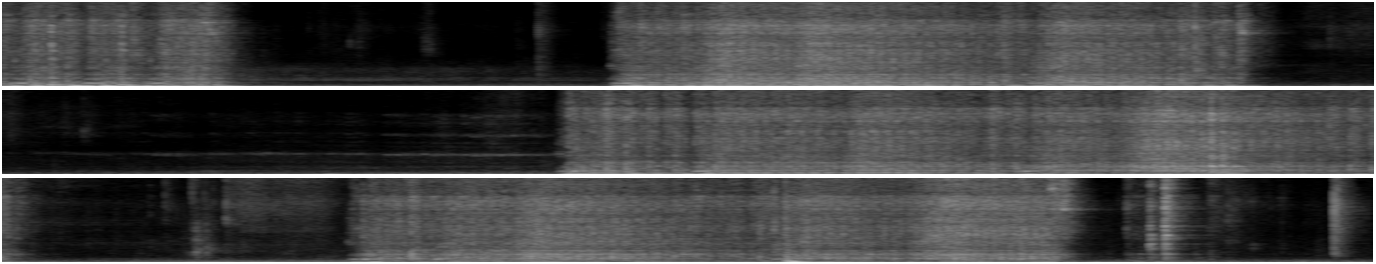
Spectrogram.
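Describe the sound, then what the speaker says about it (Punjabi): A sewing machine stitches a zipper onto a school coat in several separate runs of a few seconds each, with quiet pauses between bursts of steady mechanical whirring close by. "ਇਸ ਤਰੀਕੇ ਦੇ ਨਾਲ ਆਪਾਂ ਹੌਲੀ ਹੌਲੀ ਸਲਾਈ ਪ੍ਰੋਪਰ ਲਗਾਉਣੀ ਆ"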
